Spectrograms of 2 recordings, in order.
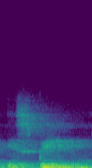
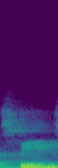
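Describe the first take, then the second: First: It is said with a Spanish accent. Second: It is said with a native English accent.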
